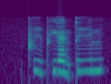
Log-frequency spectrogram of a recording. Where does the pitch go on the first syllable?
falling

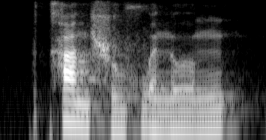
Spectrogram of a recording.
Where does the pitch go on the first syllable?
falling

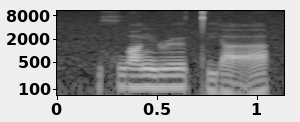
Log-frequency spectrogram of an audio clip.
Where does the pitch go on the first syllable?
high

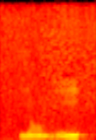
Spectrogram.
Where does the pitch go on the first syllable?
low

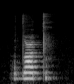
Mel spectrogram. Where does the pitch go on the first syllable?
high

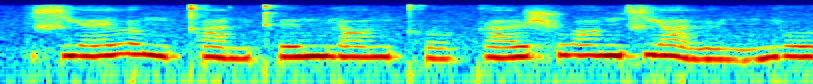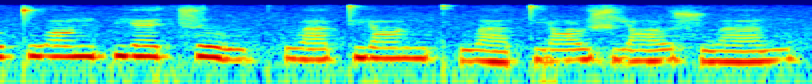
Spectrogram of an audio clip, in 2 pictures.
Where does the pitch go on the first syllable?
rising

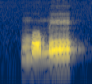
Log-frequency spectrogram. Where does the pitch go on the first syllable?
low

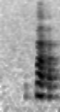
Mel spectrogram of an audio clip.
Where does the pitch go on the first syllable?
high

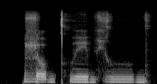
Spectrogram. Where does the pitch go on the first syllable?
high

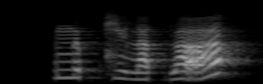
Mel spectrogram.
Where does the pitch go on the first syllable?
low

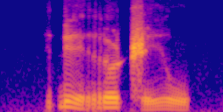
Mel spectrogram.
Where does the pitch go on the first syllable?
falling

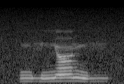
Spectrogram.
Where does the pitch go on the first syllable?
low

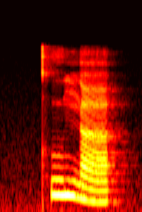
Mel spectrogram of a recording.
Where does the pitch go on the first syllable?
high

